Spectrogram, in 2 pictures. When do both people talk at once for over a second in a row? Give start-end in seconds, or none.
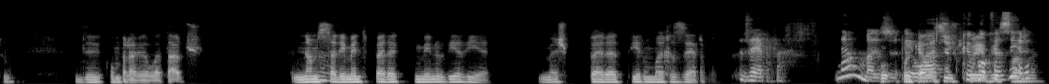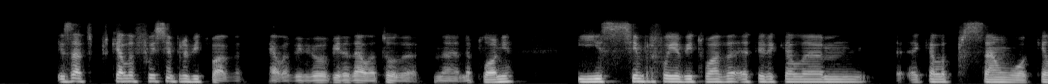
8.8-10.4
